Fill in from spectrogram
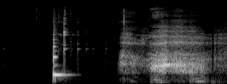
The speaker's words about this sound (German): Und dann, am besten ist eigentlich das Geräusch nach dem Plop bei einer Flensflasche. Ah. Hört man? Ja, dieser kleine Nachhall. Ja, Nee, Ding. ja dieses Klappern. Ja, genau.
